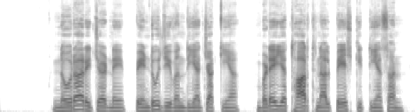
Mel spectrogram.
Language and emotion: Punjabi, neutral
